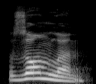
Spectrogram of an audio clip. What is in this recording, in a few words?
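"зонлӧн", Komi, female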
